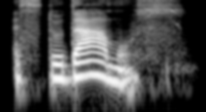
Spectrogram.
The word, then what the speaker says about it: estudam: So nós estudamos. – Nós estudamos. Mm-hmm. To say you study in the plural. – Vocês estudam? – Vocês estudam. So, attention in the pronunciation here. Estudam, not estudam.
